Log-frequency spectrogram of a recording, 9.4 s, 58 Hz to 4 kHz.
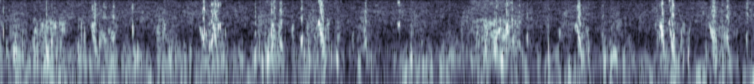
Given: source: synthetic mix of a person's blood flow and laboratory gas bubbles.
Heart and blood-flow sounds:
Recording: Doppler ultrasound of blood flow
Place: subclavian vein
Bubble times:
0.00-0.33 s: bubbles
0.36-0.86 s: bubbles
0.93-1.49 s: bubbles
1.61-2.24 s: bubbles
2.36-2.42 s: bubbles
2.46-2.86 s: bubbles
2.98-3.04 s: bubbles
3.15-3.58 s: bubbles
3.63-3.69 s: bubbles
3.73-4.27 s: bubbles
4.37-4.62 s: bubbles
4.95-5.02 s: bubbles
5.10-5.20 s: bubbles
5.23-5.32 s: bubbles
5.50-5.75 s: bubbles
5.88-6.52 s: bubbles
6.57-6.63 s: bubbles
6.81-6.90 s: bubbles
6.97-7.03 s: bubbles
7.16-7.40 s: bubbles
7.50-7.75 s: bubbles
8.15-8.66 s: bubbles
8.79-9.23 s: bubbles
9.31-9.37 s: bubbles
From the record:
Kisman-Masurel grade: 243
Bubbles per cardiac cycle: several, 3 to 8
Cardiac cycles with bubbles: 100%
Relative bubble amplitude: loud (0.450 to 0.775)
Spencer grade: 3 (all of the cardiac periods contain showers or single bubble signals, but not dominating or overriding the cardiac motion signals)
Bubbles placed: anywhere in the cardiac cycle

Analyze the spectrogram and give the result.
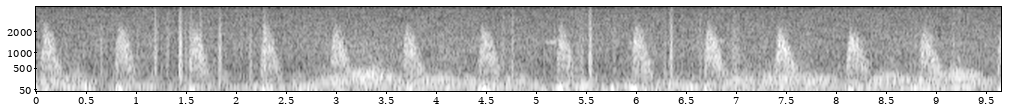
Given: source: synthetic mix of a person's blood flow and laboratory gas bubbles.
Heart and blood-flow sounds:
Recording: Doppler ultrasound of blood flow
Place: subclavian vein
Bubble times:
9.20-9.25 s: bubbles
From the record:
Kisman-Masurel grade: 113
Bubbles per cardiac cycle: 1 to 2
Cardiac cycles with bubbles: 1 to 10%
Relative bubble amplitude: loud (0.450 to 0.775)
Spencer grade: 1 (occasional bubble signal discernible with the cardiac motion signal, with majority of cardiac periods free of bubbles)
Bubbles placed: anywhere in the cardiac cycle

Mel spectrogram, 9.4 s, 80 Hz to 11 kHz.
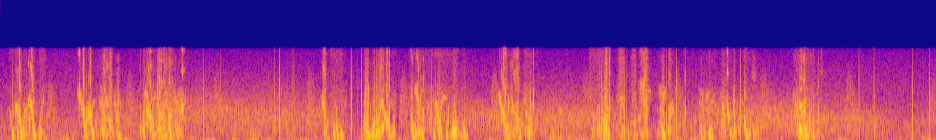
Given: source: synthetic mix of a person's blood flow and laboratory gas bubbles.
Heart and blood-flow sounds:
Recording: Doppler ultrasound of blood flow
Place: subclavian vein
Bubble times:
0.08-0.46 s: bubbles
0.75-1.24 s: bubbles
1.37-1.87 s: bubbles
3.20-3.46 s: bubbles
3.62-3.97 s: bubbles
4.08-4.69 s: bubbles
4.97-5.37 s: bubbles
5.89-6.52 s: bubbles
6.56-6.75 s: bubbles
6.81-6.89 s: bubbles
6.98-7.59 s: bubbles
7.92-8.22 s: bubbles
From the record:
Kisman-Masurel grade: 232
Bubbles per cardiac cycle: several, 3 to 8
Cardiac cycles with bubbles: 50 to 99%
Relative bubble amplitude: moderate (0.250 to 0.450)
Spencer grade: 3 (all of the cardiac periods contain showers or single bubble signals, but not dominating or overriding the cardiac motion signals)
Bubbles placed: anywhere in the cardiac cycle

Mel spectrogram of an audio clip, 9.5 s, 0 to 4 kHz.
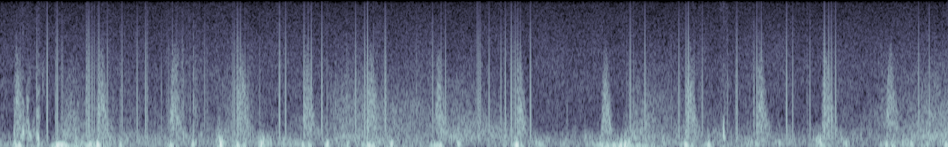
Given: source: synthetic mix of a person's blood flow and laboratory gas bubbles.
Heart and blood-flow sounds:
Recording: Doppler ultrasound of blood flow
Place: subclavian vein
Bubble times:
0.20-0.45 s: bubbles
7.19-7.28 s: bubbles
From the record:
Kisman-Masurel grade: 123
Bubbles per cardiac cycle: 1 to 2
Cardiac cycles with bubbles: 10 to 50%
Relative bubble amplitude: loud (0.450 to 0.775)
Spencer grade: 2 (many but less than half of the cardiac periods contain bubble signals, singularly or in groups)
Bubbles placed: anywhere in the cardiac cycle

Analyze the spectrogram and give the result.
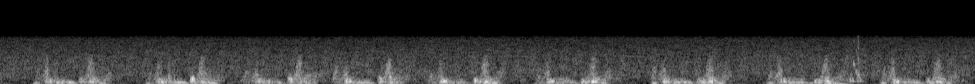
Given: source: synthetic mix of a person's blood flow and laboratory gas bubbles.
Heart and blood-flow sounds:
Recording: Doppler ultrasound of blood flow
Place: precordium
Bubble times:
1.67-1.77 s: bubbles
8.39-8.67 s: bubbles
From the record:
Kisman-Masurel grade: 121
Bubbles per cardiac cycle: 1 to 2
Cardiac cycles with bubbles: 10 to 50%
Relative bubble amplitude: barely perceptible (0.100 to 0.250)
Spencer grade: 2 (many but less than half of the cardiac periods contain bubble signals, singularly or in groups)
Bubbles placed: only in the low amplitude regions of the cardiac cycle

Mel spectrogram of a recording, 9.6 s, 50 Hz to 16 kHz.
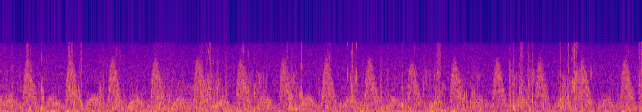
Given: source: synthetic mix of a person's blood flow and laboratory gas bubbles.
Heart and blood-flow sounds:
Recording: Doppler ultrasound of blood flow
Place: subclavian vein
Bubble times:
0.00-0.10 s: bubbles
0.15-0.22 s: bubbles
0.36-0.51 s: bubbles
0.58-0.70 s: bubbles
0.84-0.93 s: bubbles
0.97-1.34 s: bubbles
1.44-1.56 s: bubbles
1.63-2.08 s: bubbles
2.29-2.63 s: bubbles
2.66-2.75 s: bubbles
2.90-3.44 s: bubbles
3.52-4.11 s: bubbles
4.20-4.68 s: bubbles
4.83-5.56 s: bubbles
5.80-5.92 s: bubbles
6.00-6.69 s: bubbles
6.82-7.27 s: bubbles
7.64-8.20 s: bubbles
8.40-8.91 s: bubbles
9.16-9.65 s: bubbles
From the record:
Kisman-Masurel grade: 342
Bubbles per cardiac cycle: rolling drumbeat, 9 or more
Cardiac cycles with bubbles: 100%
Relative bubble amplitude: moderate (0.250 to 0.450)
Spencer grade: 3 (all of the cardiac periods contain showers or single bubble signals, but not dominating or overriding the cardiac motion signals)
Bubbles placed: anywhere in the cardiac cycle

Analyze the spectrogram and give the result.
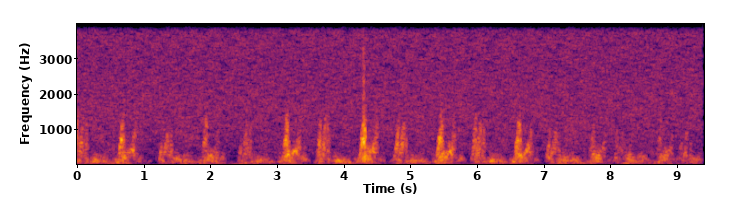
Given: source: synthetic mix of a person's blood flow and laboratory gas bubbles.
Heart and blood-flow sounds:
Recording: Doppler ultrasound of blood flow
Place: precordium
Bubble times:
no bubbles
From the record:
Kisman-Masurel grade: 000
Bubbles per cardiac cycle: 0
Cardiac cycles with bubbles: 0%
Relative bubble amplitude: no bubbles discernible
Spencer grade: 0 (complete lack of bubble signals)

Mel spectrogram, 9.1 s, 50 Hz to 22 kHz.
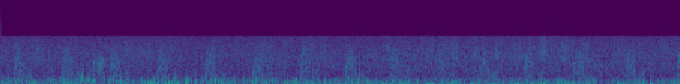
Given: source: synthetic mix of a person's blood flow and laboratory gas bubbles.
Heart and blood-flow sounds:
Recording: Doppler ultrasound of blood flow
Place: subclavian vein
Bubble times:
1.04-1.40 s: bubbles
From the record:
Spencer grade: 1 (occasional bubble signal discernible with the cardiac motion signal, with majority of cardiac periods free of bubbles)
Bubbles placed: anywhere in the cardiac cycle

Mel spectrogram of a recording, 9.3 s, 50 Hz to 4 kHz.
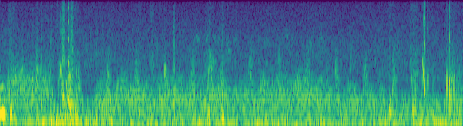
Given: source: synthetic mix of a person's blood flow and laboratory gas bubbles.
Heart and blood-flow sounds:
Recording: Doppler ultrasound of blood flow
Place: subclavian vein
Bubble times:
0.16-0.34 s: bubbles
0.61-0.85 s: bubbles
0.89-0.97 s: bubbles
1.15-1.61 s: bubbles
2.02-2.10 s: bubbles
2.14-2.24 s: bubbles
2.73-2.83 s: bubbles
3.00-3.08 s: bubbles
3.27-3.32 s: bubbles
3.44-3.51 s: bubbles
4.08-4.29 s: bubbles
4.41-4.58 s: bubbles
7.74-7.91 s: bubbles
8.20-8.37 s: bubbles
8.44-8.71 s: bubbles
8.90-9.27 s: bubbles
From the record:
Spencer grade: 3 (all of the cardiac periods contain showers or single bubble signals, but not dominating or overriding the cardiac motion signals)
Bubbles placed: anywhere in the cardiac cycle

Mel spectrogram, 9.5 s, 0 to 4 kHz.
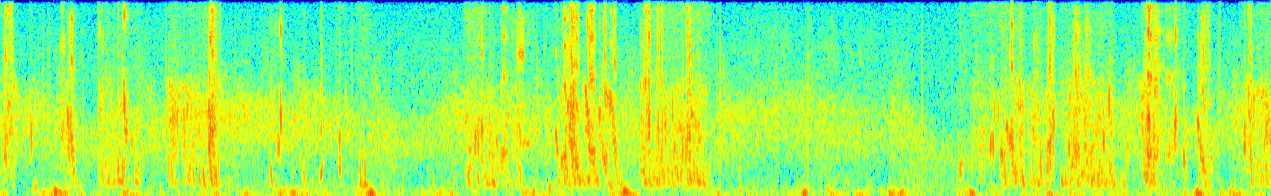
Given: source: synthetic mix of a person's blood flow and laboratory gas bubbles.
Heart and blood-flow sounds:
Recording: Doppler ultrasound of blood flow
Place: subclavian vein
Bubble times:
0.00-0.15 s: bubbles
0.22-0.28 s: bubbles
0.45-0.62 s: bubbles
0.74-1.09 s: bubbles
1.22-1.70 s: bubbles
2.00-2.15 s: bubbles
2.25-2.31 s: bubbles
2.37-2.46 s: bubbles
2.50-2.63 s: bubbles
2.67-2.79 s: bubbles
3.47-4.02 s: bubbles
4.13-4.74 s: bubbles
4.77-5.36 s: bubbles
7.16-8.49 s: bubbles
8.53-9.13 s: bubbles
9.29-9.54 s: bubbles
From the record:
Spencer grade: 3 (all of the cardiac periods contain showers or single bubble signals, but not dominating or overriding the cardiac motion signals)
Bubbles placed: anywhere in the cardiac cycle

